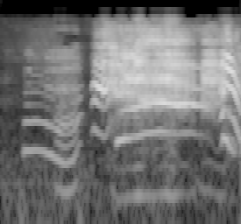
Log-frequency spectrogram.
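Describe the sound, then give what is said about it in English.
A yawning scream: a stretched, gliding vocal cry that starts lower and rises into a loud, strained, high-pitched screech, held for over a second before trailing off, alone. “Are you doing your yawn scream like Quentin?”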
